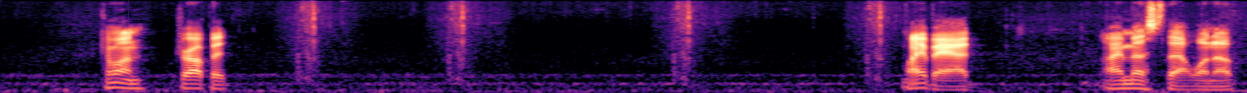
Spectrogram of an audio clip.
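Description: Short game clicks sound as items are moved in an inventory.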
